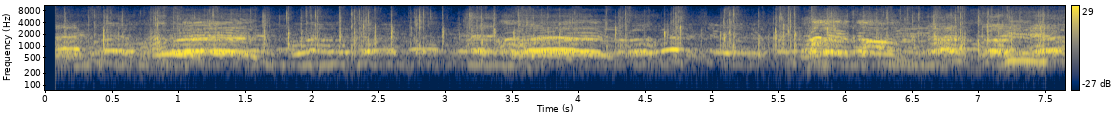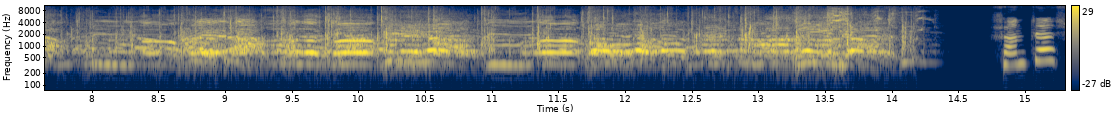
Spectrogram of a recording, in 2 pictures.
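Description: A crowd of men chants slogans loudly in unison outdoors.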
